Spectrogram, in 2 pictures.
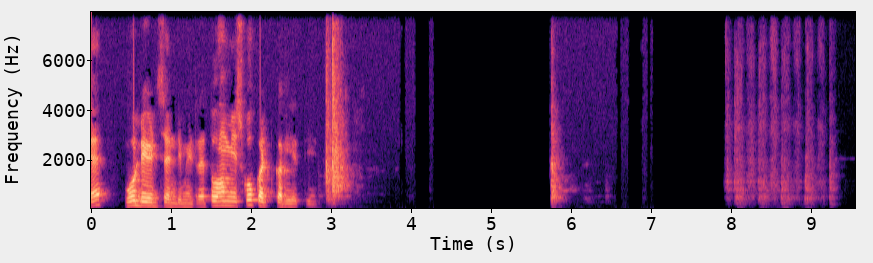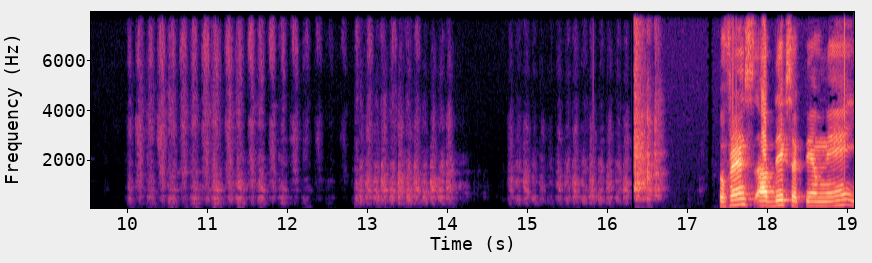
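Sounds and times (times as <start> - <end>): wood rasping on sandpaper: 8.0 - 9.3, 10.0 - 14.2, 14.8 - 16.3.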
